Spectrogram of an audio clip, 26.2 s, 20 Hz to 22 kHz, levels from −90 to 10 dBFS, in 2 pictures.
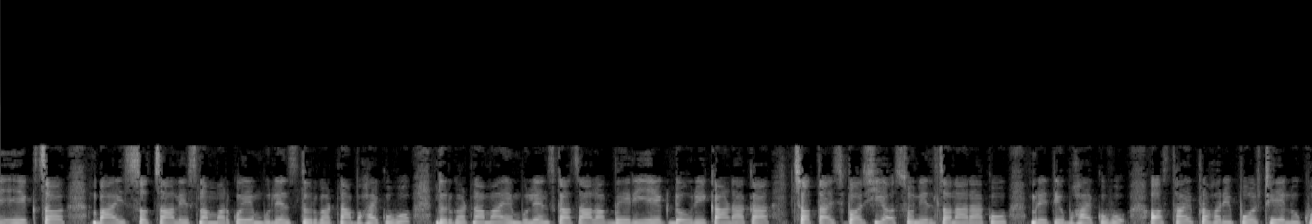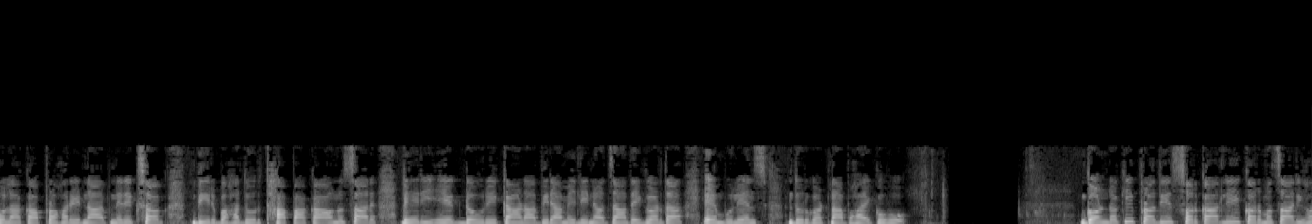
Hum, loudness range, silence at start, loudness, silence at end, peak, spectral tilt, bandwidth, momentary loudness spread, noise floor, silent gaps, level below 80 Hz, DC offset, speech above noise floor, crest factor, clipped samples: none; 2 LU; 0 s; -26 LUFS; 0 s; -2 dBFS; -4 dB/octave; 8 kHz; 6 LU; -85 dBFS; none; -68 dBFS; under 0.1%; 59 dB; 24 dB; under 0.1%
